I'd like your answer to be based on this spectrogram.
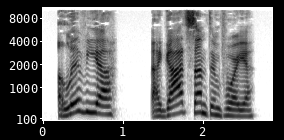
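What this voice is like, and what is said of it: Raspy Queens accent. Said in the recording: “she spits out in her raspy Queens accent”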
